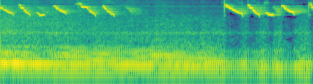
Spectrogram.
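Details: Forest oriental white-eyes singing in a group: a rapid string of sharp, high, falling chirps, briefly quieter, then resuming strongly, with a low continuous hum underneath.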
